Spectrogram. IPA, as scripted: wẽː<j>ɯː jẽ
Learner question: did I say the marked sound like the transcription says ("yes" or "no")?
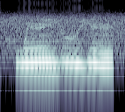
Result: yes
